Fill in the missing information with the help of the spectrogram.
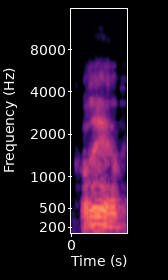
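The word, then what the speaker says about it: Rêve: And that beer that Drunken One's going to have is pronounced Lev. It means dream. Yikes. Lev. All right. Lev, it starts with an R.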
